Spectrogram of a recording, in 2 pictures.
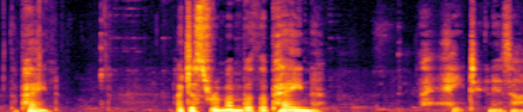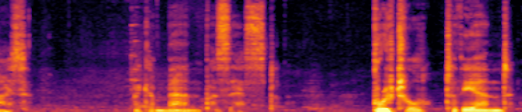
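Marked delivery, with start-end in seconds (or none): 4.2-8.0 whispered, haunted by the memory; hushed whisper. Acted. Tash telling Sven about her attacker, whispering. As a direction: breathe it out, barely voiced.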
